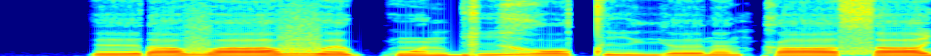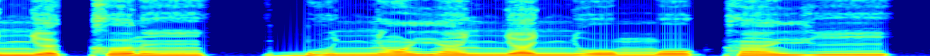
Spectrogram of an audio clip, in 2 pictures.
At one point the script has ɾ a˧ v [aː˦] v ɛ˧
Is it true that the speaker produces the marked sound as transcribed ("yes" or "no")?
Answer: no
